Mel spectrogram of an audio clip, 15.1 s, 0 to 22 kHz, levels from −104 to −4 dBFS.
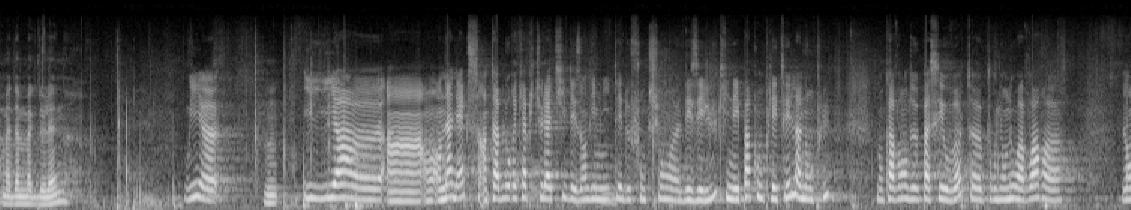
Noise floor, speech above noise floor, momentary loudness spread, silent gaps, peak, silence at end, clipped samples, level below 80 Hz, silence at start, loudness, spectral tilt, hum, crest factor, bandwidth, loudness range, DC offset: -47 dBFS; 26 dB; 17 LU; none; -8 dBFS; 0 s; under 0.1%; -50 dBFS; 0 s; -22 LUFS; -7 dB/octave; none; 16 dB; 10.5 kHz; 5 LU; under 0.1%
